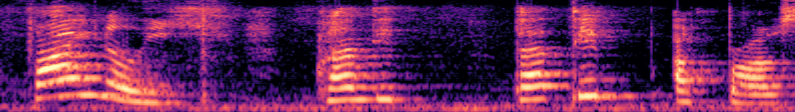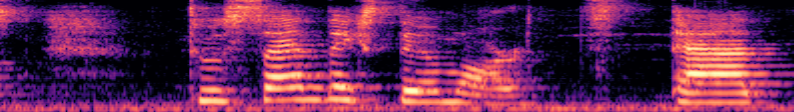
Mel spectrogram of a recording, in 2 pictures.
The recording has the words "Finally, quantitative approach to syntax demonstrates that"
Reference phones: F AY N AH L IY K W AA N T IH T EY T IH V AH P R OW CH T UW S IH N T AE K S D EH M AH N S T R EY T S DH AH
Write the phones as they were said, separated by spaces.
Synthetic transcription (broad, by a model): F AY N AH L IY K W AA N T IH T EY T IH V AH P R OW S T UW S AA N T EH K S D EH M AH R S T EY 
